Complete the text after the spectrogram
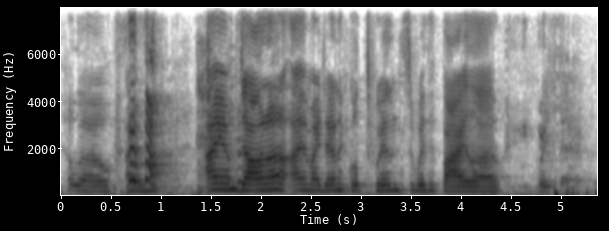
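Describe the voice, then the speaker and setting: A woman in her twenties is a guest on a casual podcast, speaking quietly in short remarks from away from the microphone. Her voice is somewhat high, and a clear hiss sits under it. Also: fairly even intonation, unhurried. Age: 20s. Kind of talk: casual chat. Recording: off-mic with noticeable hiss.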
